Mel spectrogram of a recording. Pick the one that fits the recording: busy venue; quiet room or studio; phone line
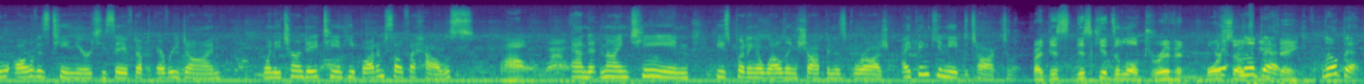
busy venue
